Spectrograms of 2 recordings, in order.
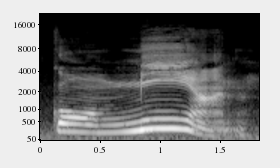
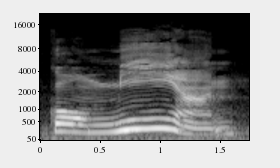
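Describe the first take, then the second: No difference in how they are said.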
